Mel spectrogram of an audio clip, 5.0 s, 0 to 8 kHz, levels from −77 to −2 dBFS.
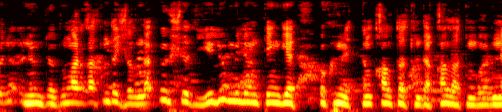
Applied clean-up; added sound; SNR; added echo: classical method WPE with log-MMSE.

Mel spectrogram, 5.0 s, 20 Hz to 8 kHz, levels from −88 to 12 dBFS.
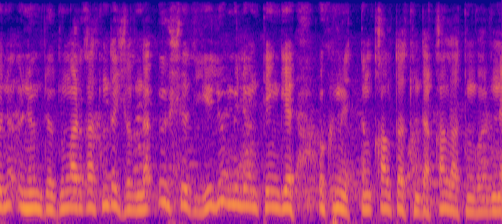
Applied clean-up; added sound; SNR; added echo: none; Subway, metro, underground; 15 dB; reverberation time 2.1 s.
